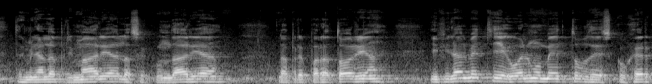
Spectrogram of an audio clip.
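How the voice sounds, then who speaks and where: With a northern Mexican accent, a man at medium pitch speaks in fairly even intonation over noticeable background noise and audible room echo. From northern Mexico, Chihuahua. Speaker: retired accountant and university alumnus. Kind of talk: interview.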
